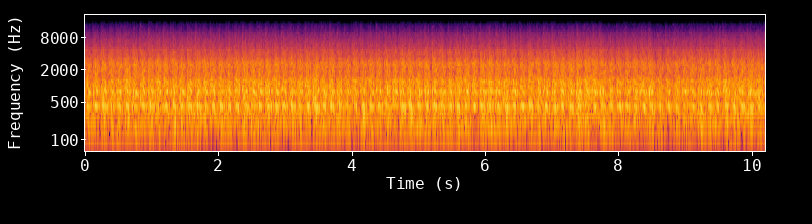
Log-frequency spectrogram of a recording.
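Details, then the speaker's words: 1966 Canadian Valiant, low mileage, engine not started in 10 years, cranking with cold oil to build oil pressure: even, sluggish cranking about three turns a second, no firing; slow cranking from a weak battery. "apparently the battery i'm using doesn't have much juice in it and this gas is spilling all over i'm gonna fix that"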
